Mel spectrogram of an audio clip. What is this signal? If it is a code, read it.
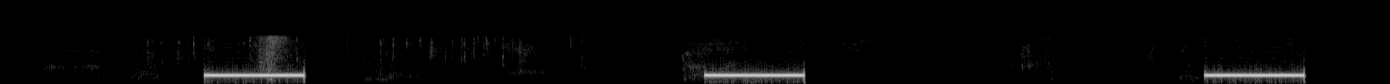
Ringback tone (Europe, 425 Hz).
